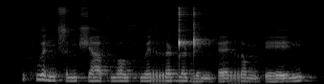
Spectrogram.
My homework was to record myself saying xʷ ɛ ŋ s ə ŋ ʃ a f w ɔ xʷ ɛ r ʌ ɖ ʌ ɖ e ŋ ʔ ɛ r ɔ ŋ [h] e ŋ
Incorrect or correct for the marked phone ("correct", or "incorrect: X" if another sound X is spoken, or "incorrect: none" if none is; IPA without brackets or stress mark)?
incorrect: ʔ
